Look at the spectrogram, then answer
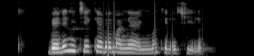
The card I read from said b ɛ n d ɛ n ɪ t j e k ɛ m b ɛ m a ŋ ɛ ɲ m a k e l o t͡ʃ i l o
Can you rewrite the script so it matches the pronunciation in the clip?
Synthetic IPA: b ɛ n d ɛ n i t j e k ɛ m b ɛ m a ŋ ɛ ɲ m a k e l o t͡ʃ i l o

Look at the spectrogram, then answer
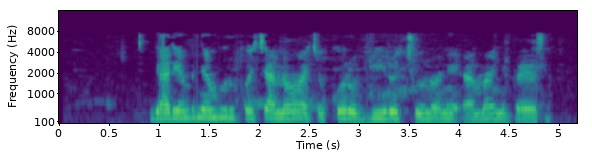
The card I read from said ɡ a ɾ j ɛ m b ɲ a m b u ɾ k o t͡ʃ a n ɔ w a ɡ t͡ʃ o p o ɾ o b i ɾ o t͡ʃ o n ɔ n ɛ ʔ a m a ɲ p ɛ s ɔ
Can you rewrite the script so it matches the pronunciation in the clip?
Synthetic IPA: ɡ a ɾ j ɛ m b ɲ a m b u ɾ k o t͡ʃ a n ɔ w a t͡ʃ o k o ɾ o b i ɾ o t͡ʃ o n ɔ n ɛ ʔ a m a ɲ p ɛ s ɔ

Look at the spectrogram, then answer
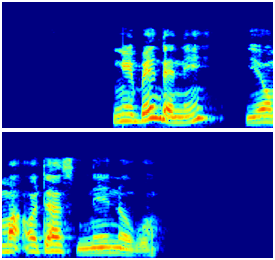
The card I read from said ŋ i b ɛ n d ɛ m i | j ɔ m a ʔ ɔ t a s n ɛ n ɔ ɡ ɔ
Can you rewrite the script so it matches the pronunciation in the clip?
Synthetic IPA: ŋ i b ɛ n d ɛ n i | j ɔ m a ʔ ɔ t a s n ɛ n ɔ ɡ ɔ

